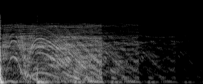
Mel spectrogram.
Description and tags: Please refer to the first sample in this sample pack for a detailed description of how the samples were generated.Once I had the basic Amp and gate setup created in Ableton Live 7, so I could grab the tail portion of the sound which I was after, I moved on to abusing these sounds through a variety of sound processing techniches.Adding some delay and feeding it back to the amp created this sort of phaser effect.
